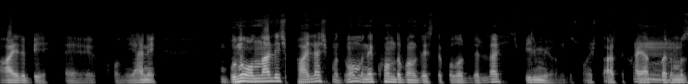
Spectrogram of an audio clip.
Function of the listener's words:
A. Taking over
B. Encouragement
B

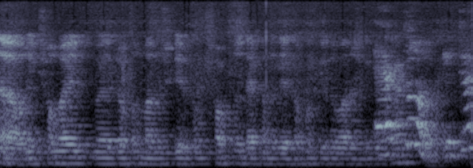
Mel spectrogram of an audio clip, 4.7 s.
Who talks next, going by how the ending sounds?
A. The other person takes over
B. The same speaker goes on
A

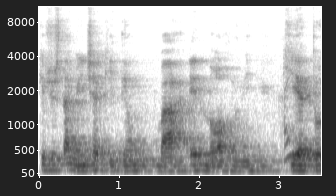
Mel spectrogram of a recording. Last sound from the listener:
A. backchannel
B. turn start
A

